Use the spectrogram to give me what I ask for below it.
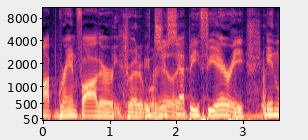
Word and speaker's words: Fieri: best part though dude he pronounced his name Fieri yeah and he was born guy Ferry he was born guy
